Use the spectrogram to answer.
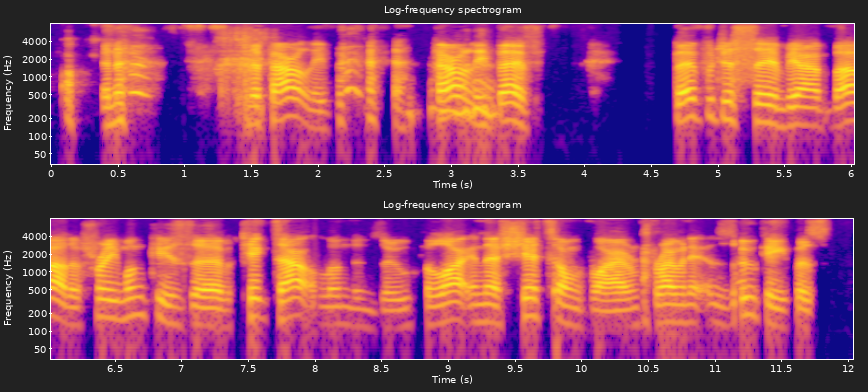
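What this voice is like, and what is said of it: Attempted Blackpool accent, slipping. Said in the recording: “I don't know what's happened to the accent. I told you I couldn't do Blackpool.”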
